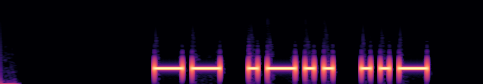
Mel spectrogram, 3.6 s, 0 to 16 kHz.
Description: Morse code, heard as a keyed tone, about 17 wpm, 700 Hz. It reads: MLU
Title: USA Call Sign Postfixes - 3 Letters 17wpm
